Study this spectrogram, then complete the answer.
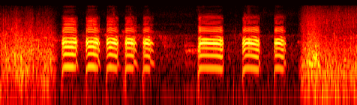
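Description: A man blows a duck call in a series of quacking honks.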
